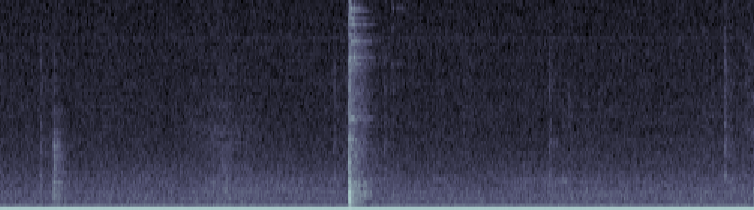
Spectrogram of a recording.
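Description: A steady low hum runs throughout. One sharp click comes about three seconds in, and a fainter tick comes near the start, as tweezers and small card pieces are handled on a cutting mat.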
